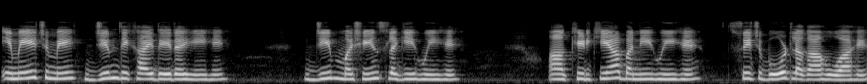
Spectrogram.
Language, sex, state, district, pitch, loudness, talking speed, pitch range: Hindi, female, Uttar Pradesh, Etah, 245 Hz, -15 LUFS, 150 wpm, 235-270 Hz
